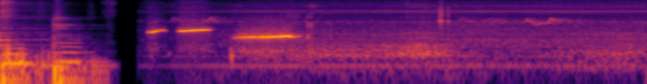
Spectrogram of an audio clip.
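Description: Background music ends within the first second. Then come three clear whistled notes: two short rising ones and a longer, lower one. Behind them is a faint steady high-pitched tone.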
